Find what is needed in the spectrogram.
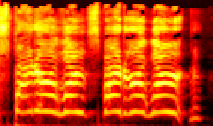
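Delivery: very high, loud alarm call; alarmed shout. Retold or imitated. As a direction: yell a warning, panicked. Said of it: "and I was like".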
